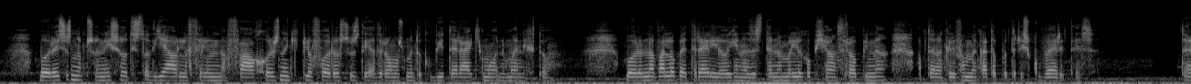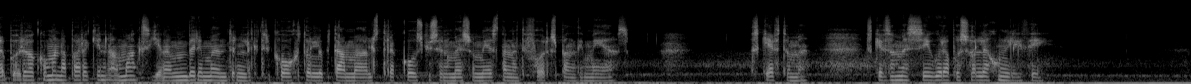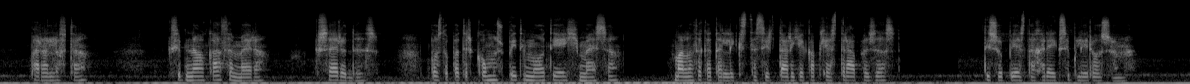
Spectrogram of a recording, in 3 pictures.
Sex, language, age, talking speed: female, Greek, 20-39, 165 wpm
